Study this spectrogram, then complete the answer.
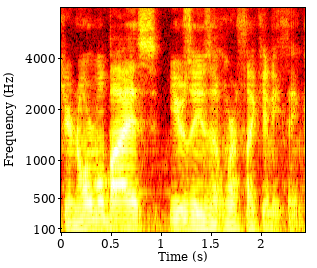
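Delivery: ordinary talk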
